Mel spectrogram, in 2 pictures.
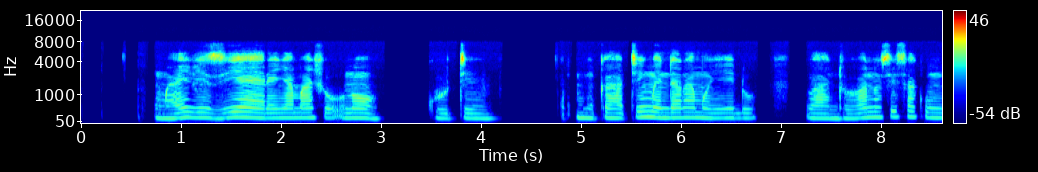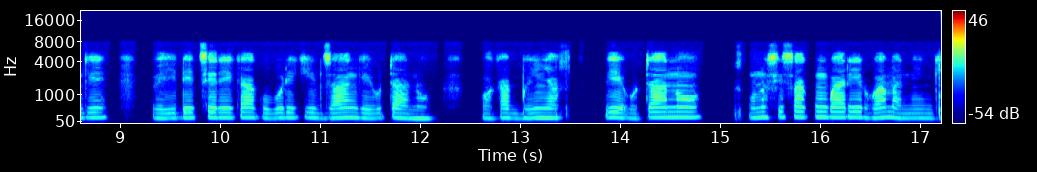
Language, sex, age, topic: Ndau, male, 25-35, health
